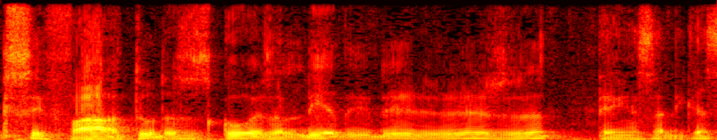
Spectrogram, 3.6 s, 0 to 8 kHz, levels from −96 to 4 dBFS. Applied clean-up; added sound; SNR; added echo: none; none; none; none.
